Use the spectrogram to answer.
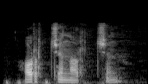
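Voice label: "орччӧн-орччӧн", Komi, male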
